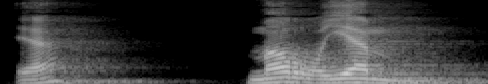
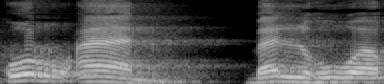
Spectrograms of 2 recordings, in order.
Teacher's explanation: ro sukun yang didahului oleh fathah atau damah maka dibaca dengan tebal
